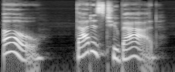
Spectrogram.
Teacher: With soft, low tone.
